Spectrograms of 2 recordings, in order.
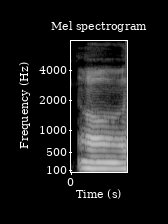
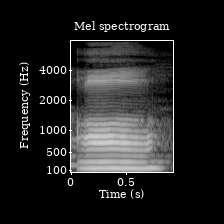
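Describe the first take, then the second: First: "आ" kept short, one beat; short vowel. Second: "आ" held for two beats, slow; long vowel. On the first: Teacher showing the short vowel before the long one. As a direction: clip "आ" off quickly as a short vowel. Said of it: "ह्रस्व स्वर". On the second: Teacher contrasting the long vowel with the short one. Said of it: "वो हमारा हो गया दीर्घ स्वर". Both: Shown as a demonstration.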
